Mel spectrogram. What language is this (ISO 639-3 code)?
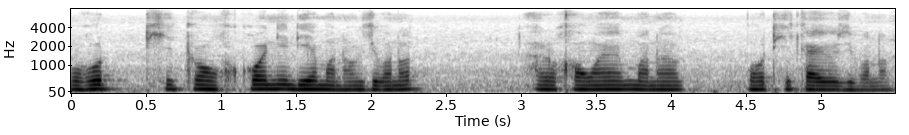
asm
